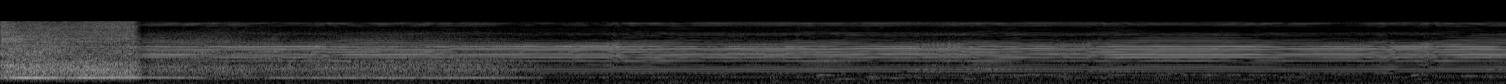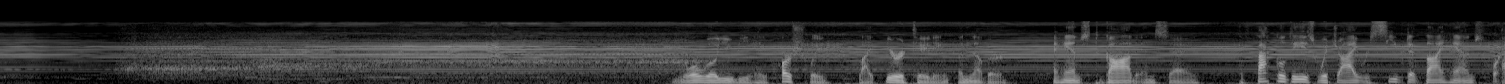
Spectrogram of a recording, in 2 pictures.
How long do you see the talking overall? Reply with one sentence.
The talking can be heard for 8 seconds in total.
